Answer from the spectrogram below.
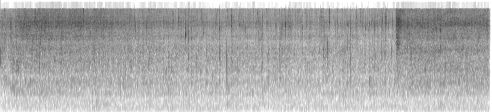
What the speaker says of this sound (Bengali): এই যে এখন গরম গরম ভাজবো আর খাবো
